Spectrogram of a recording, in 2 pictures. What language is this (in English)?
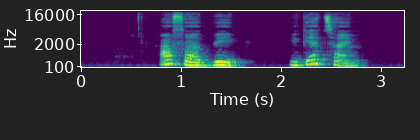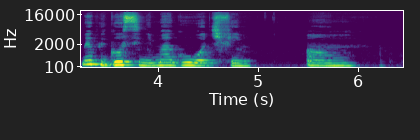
Nigerian Pidgin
